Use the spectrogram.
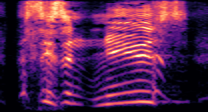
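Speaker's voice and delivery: slow, said through real laughter; amused, laughing disbelief. Real, not acted. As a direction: laugh as you say it. Laughing at absurd airport footage.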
